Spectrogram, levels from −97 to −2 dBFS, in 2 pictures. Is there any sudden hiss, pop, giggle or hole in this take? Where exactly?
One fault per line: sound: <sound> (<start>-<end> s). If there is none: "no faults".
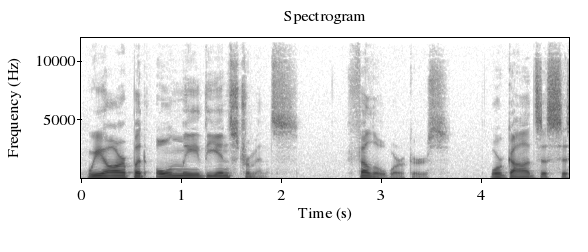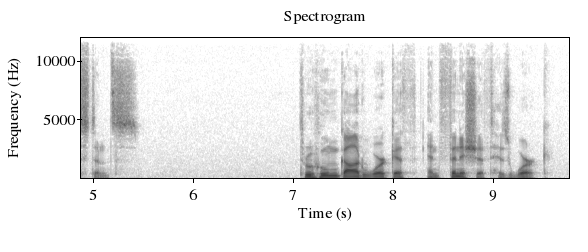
no faults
